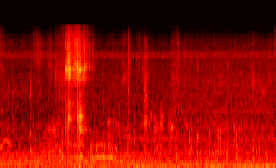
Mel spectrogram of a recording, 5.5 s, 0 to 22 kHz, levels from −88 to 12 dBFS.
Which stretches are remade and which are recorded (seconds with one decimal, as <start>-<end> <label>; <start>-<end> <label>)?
0.0-2.5 remade; 2.5-3.4 recorded; 3.4-5.5 remade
